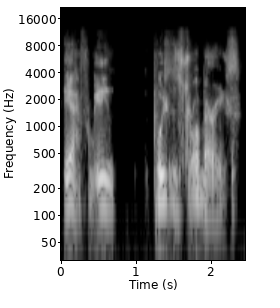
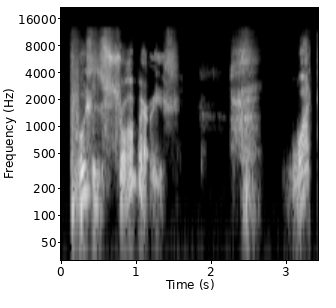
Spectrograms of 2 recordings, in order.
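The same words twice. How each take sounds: First: Said in the usual way. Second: Slow, breathy, disbelieving "Poisoned strawberries?"; incredulous echo. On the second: Retold or imitated. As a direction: repeat it as if you can't believe your ears. Stranger's shocked reply in the joke.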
